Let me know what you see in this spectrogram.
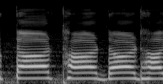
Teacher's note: ऊपर वाले मसूड़े को टच करे ना हमारी जिह्वा, तो वो हो गया मूर्धा।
